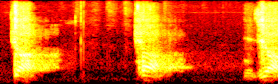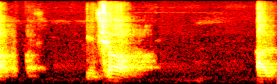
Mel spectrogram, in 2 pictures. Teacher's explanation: জিভের পাতা এটা উপরে তালুর সামনের অংশের সাথে ঘর্ষণ হয় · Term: চবর্গীয় শব্দ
